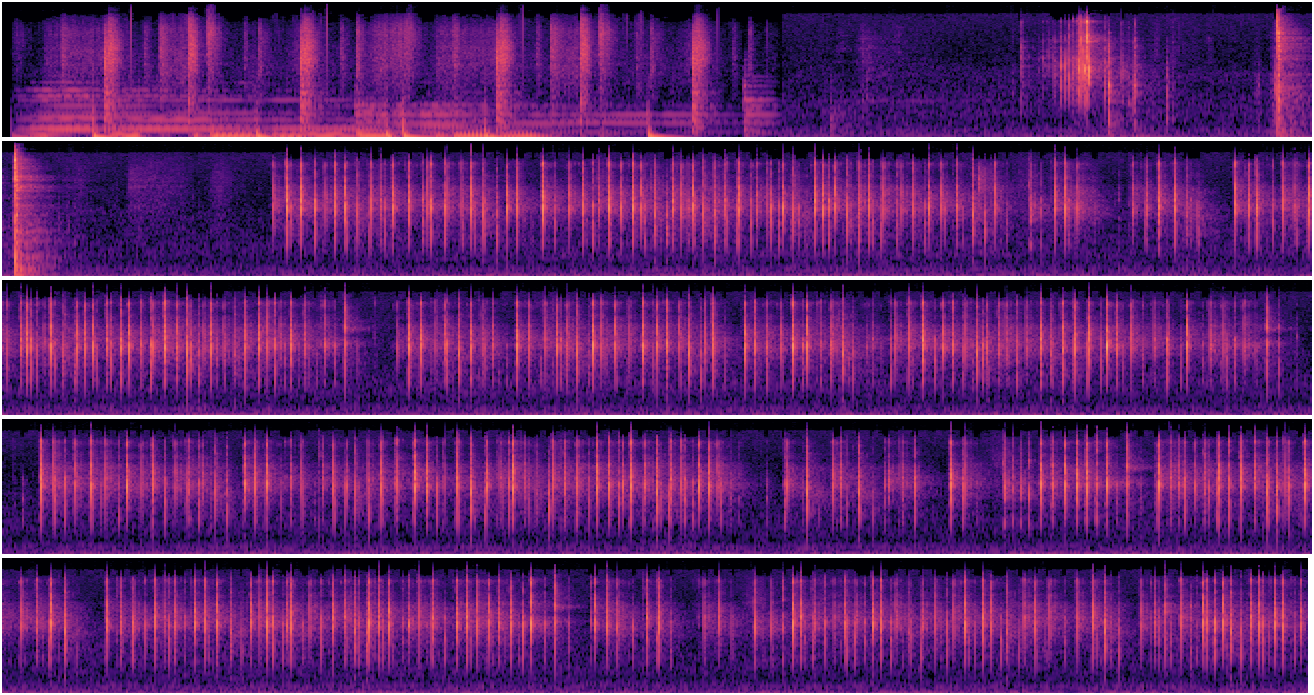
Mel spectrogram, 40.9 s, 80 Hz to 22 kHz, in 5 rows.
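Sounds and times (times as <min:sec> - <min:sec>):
fast mechanical keyboard typing: 0:09.9 - 0:40.9.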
